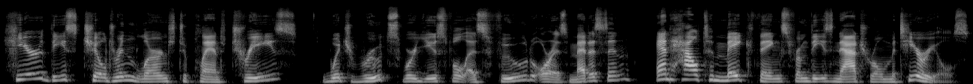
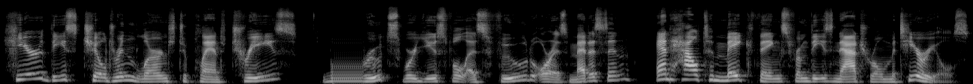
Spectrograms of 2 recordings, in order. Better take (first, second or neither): first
